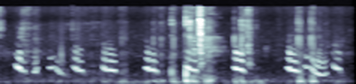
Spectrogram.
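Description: A francolin gives harsh, nasal notes in quick clipped phrases of two to four, repeated several times a second, with a short clatter midway.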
